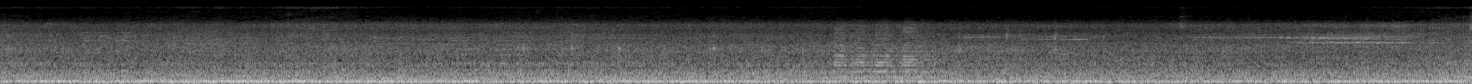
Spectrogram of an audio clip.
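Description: Heavy traffic of motorbikes and cars roars steadily along a busy road.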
